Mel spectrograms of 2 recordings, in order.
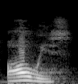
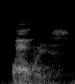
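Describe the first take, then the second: First: Always said out loud and firm; emphatic. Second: Always whispered very softly. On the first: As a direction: proclaim always with force. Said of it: "loud answer". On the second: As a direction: breathe the word always. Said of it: "It's emphatic". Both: Shown as a demonstration.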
